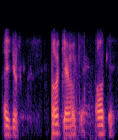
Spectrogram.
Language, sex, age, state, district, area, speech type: Malayalam, male, 60+, Kerala, Alappuzha, rural, conversation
